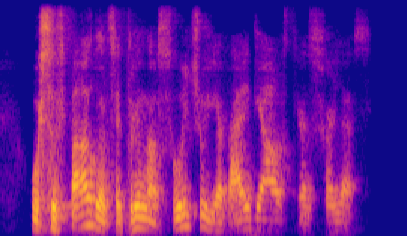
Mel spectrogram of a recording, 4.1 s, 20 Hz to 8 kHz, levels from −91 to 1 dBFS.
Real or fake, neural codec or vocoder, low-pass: fake; codec, 44.1 kHz, 2.6 kbps, DAC; 7.2 kHz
